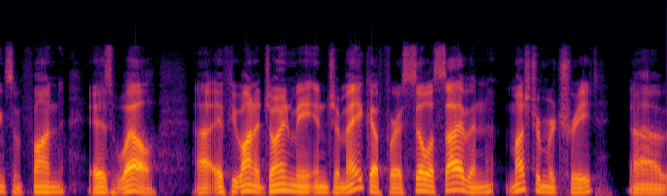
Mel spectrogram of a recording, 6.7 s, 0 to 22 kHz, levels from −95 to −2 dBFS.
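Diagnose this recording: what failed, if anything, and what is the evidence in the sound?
At the network stage, a short concealed packet loss: about 20 ms of audio arrived too late for the Opus decoder, which patched roughly 26 ms by extending the preceding sound. Just after "for a psilocybin", from 5.29 to 5.41 s, this is heard as a brief smear before the real signal blends back in.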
